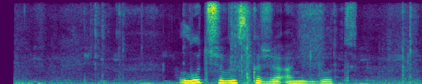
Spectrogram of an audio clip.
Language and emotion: Russian, neutral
